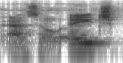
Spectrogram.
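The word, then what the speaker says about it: SOH: an acronym or a mnemonic device that spells S-O-H, pronounced so.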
